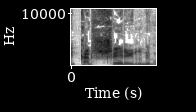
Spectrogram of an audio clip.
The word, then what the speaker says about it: каршеринг: Вот знаете, есть прокатные велосипеды и есть каршеринг, да, или каршеринг. Да, если делать ударение правильно, вот, ну вот я брезглив в этом отношении, но я о другом.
